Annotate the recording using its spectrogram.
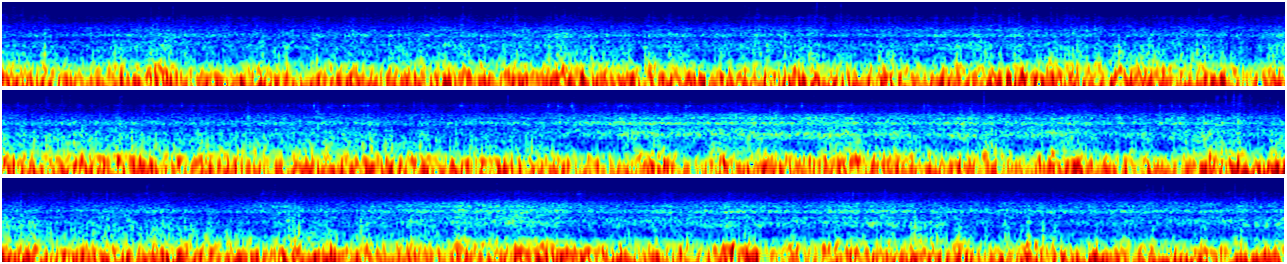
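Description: Bicycle tyres hum on a rough road.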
